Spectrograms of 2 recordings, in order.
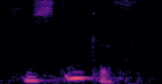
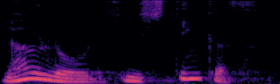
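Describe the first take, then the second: First: Put-on softer, laughing over the old word stinketh; amused repeat. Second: King James quote. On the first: Shown as a demonstration. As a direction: chuckle as you say stinketh again. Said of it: "that's what it says". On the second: Retold or imitated. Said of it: "the King James says".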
